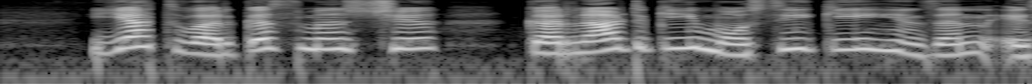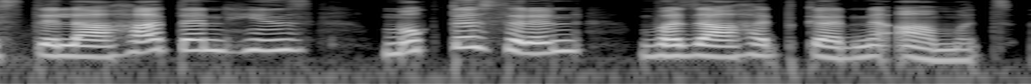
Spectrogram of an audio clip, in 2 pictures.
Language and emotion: Kashmiri, neutral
